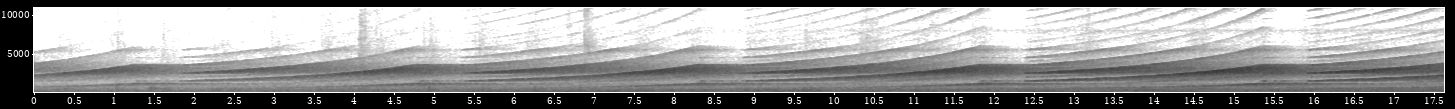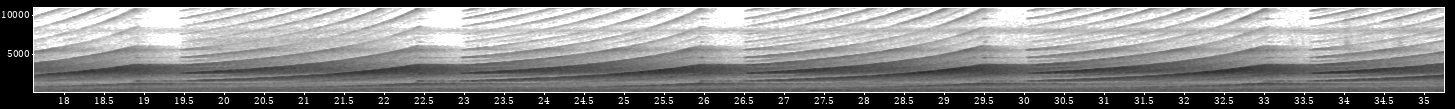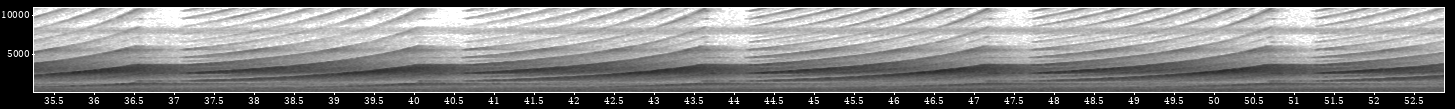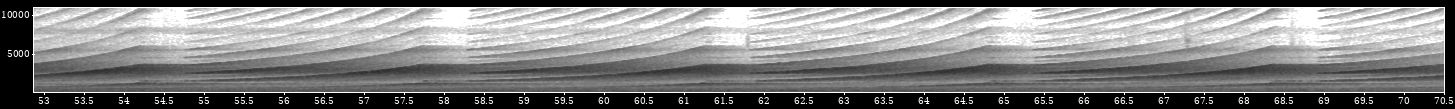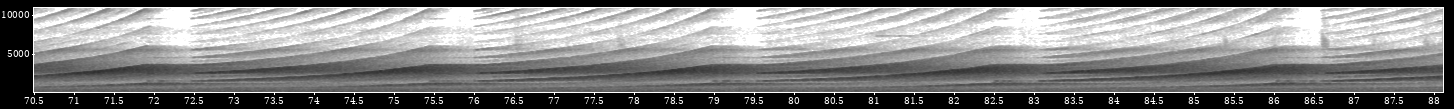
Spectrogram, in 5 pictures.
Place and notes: A fire alarm rings in an underground car park, causing an hurly-burly.
Maastricht, Netherlands, 20 October 2018, 16:30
